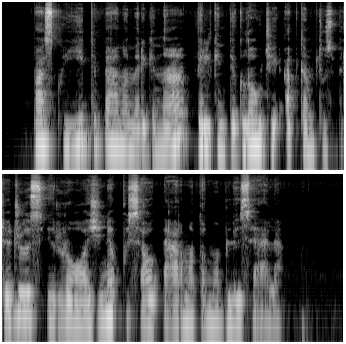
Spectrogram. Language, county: Lithuanian, Alytus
